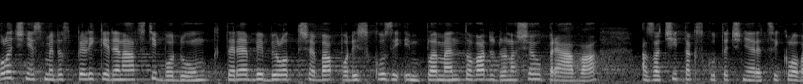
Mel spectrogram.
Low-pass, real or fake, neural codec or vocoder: 7.2 kHz; real; none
